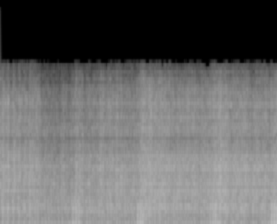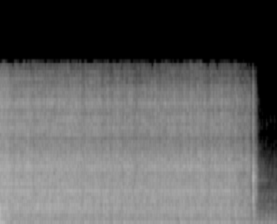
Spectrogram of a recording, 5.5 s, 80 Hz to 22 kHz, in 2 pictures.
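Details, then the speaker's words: Piaggio Zip SP race scooter: Stage6 70cc cylinder, Polini Evo variator, PVL ignition; first start after 15 years' storage, on 2.5% mix. Harsh, rattly high-pitched scraping over the two-stroke buzz until shutdown; owner suspects a loose variator or the kick gear scraping it. "Ce que je vais faire, c'est qu'il y a un bruit métallique, je vais regarder ce que ça peut être. Bon alors ce bruit métallique, il a l'air de venir de derrière le carter de kick. Peut être que j'ai pas serré mon vario ?"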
